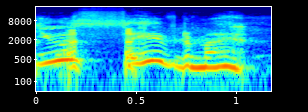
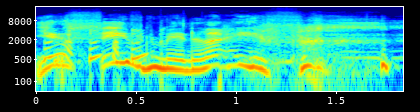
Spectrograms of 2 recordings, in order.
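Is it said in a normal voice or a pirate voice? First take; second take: normal voice; pirate voice. First: It is said in a normal voice. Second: It is said in a pirate voice.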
